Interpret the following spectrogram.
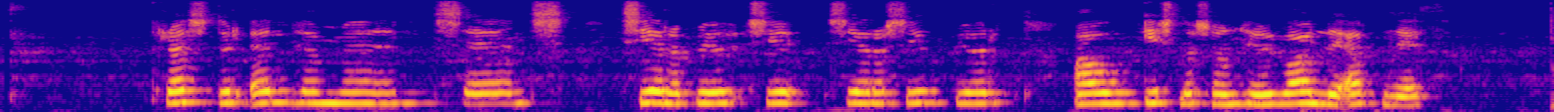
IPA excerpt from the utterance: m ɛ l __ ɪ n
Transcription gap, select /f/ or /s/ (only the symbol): s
